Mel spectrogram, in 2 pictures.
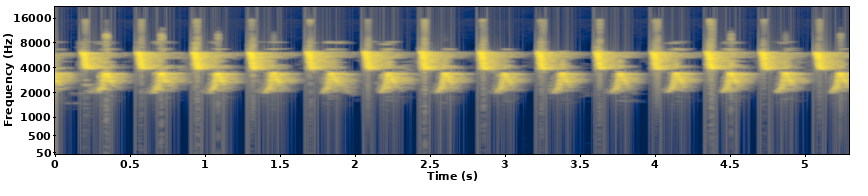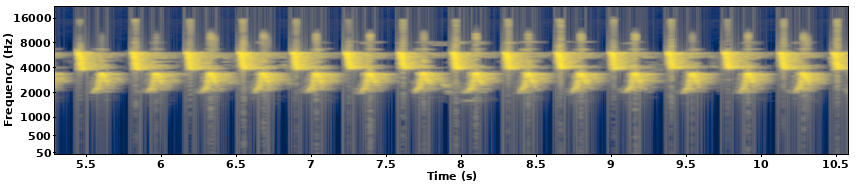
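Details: Prenjak lumut song used as a training recording for other birds: shrill, high two-tone notes repeated steadily, nearly three per second, throughout a clean recording with no other sounds.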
